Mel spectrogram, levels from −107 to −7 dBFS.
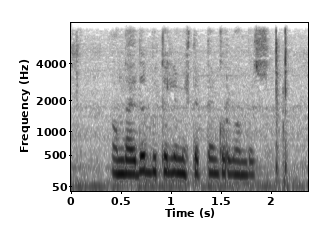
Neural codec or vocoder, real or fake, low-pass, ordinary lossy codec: none; real; 7.2 kHz; Opus, 64 kbps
